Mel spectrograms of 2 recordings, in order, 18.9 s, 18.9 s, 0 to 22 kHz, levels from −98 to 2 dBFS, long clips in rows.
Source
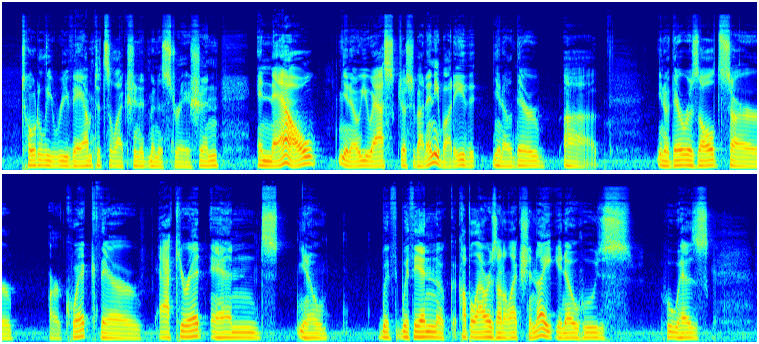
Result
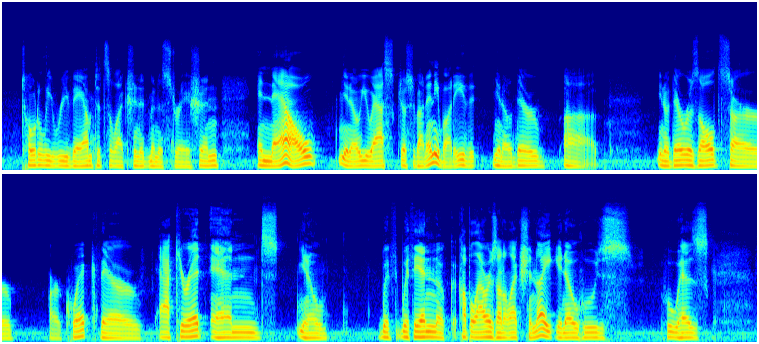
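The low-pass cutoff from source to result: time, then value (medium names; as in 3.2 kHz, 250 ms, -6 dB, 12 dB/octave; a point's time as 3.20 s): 10.41 s 1.1 kHz
10.85 s 2.1 kHz
11.61 s 2.1 kHz
11.94 s 5.2 kHz
12.83 s 2.6 kHz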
